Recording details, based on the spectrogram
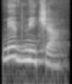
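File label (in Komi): "медмича", Komi, female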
